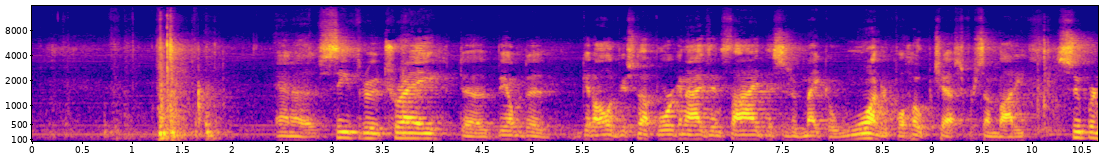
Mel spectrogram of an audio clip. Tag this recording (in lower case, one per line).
speech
